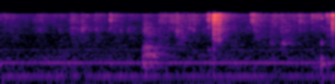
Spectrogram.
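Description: Faint, steady low hum, then a single short crisp snap about a second and a half in: a pelargonium stem being broken off by hand to take a cutting.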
